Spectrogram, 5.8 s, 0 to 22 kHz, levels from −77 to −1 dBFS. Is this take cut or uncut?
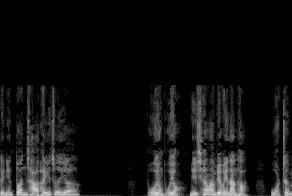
uncut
